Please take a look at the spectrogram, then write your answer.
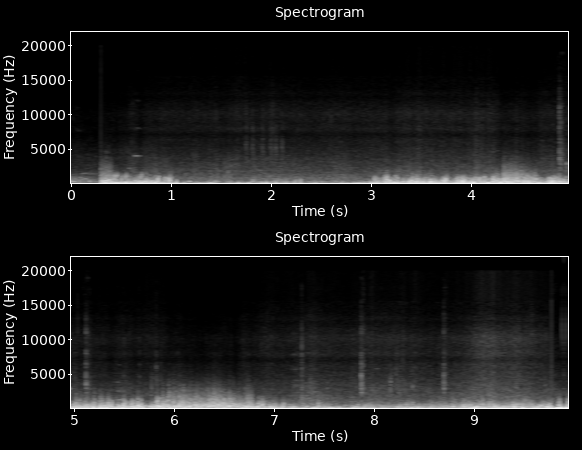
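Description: Wind and waves aboard a sailboat at sea: loud, constant wind buffeting the microphone over surging wash and splashing water, rising after a few seconds and continuing throughout, with no talking.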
